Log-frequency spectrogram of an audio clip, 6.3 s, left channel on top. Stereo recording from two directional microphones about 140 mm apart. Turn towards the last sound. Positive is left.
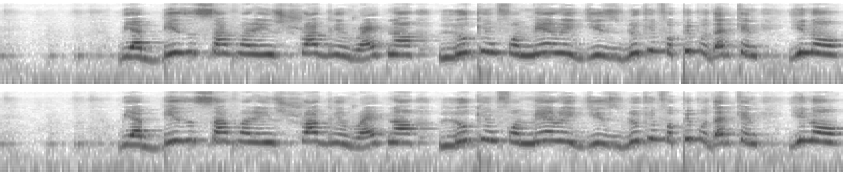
turn(degrees=15)  # may be behind; listen again after turning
